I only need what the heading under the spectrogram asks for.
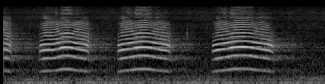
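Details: An Indian peafowl (peacock) at a zoo in the morning gives three loud, nasal, wailing calls, each about half a second long with a rising-then-falling arch, spaced roughly a second apart.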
